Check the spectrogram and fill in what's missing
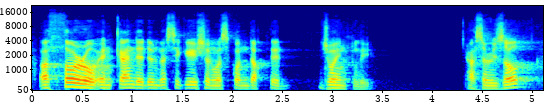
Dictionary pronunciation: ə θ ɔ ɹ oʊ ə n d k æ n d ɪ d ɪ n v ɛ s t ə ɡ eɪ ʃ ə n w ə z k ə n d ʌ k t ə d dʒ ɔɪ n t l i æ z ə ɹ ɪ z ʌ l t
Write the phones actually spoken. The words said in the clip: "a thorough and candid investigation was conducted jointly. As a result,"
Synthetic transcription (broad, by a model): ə θ ɔ ɹ oʊ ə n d k æ n d ɪ d ɪ n v ɛ s t ə ɡ eɪ ʃ ə n w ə s k ə n d ʌ k t ə d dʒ ɔɪ n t l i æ s ə ɹ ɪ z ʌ l t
